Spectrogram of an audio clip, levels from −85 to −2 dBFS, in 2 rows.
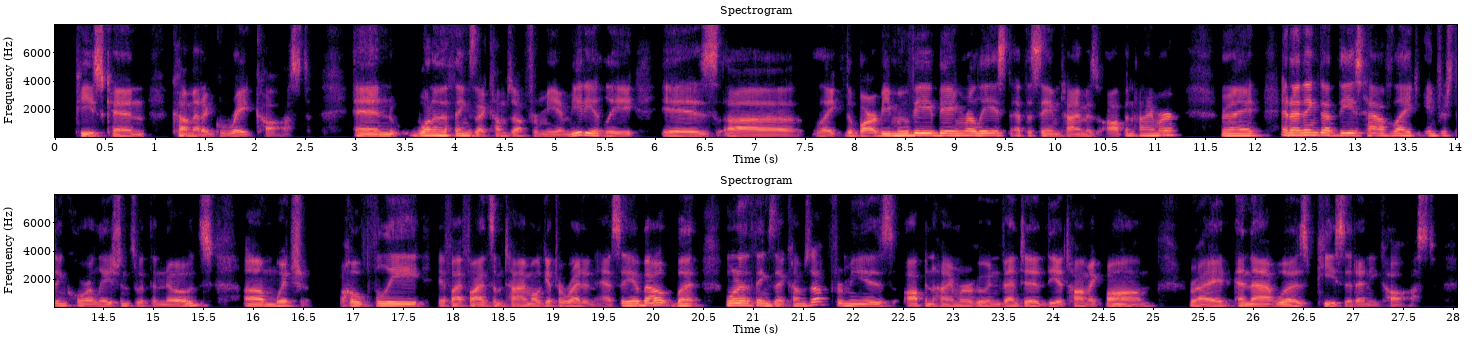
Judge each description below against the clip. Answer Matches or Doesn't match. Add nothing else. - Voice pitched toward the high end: Doesn't match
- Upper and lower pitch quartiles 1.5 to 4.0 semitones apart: Doesn't match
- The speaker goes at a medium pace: Matches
